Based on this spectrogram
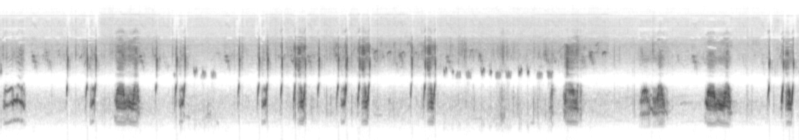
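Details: Common quail (batair) calling: harsh, buzzy bursts repeated at irregular intervals, each a stacked, gravelly note. Thin, higher chirps fill the gaps and overlap the bursts throughout.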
